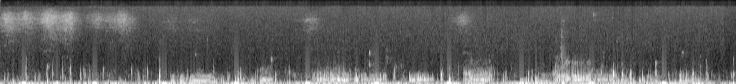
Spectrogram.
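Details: Continuous low gurgling and rumbling with rapid bubbling pops throughout: stomach growling, ordinary bowel sounds (borborygmi).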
